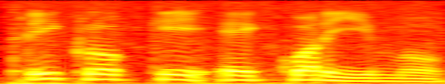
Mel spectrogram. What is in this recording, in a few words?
"triquar", ido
